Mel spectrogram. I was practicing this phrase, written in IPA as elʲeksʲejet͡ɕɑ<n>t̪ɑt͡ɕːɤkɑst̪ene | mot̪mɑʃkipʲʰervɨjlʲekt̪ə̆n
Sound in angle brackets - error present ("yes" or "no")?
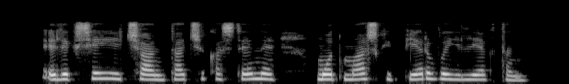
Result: no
